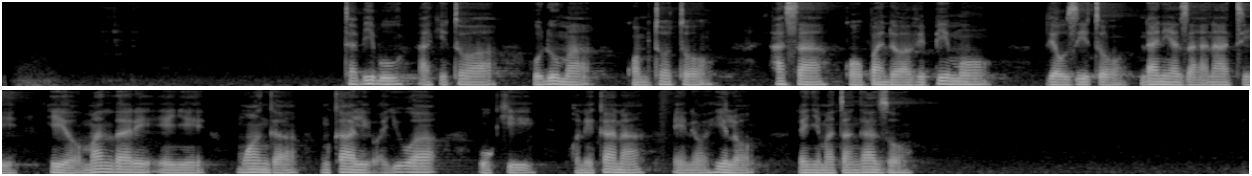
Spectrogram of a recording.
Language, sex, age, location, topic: Swahili, male, 25-35, Dar es Salaam, health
